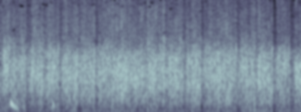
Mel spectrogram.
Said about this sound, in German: Und geben wir ja mal einen Applaus.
